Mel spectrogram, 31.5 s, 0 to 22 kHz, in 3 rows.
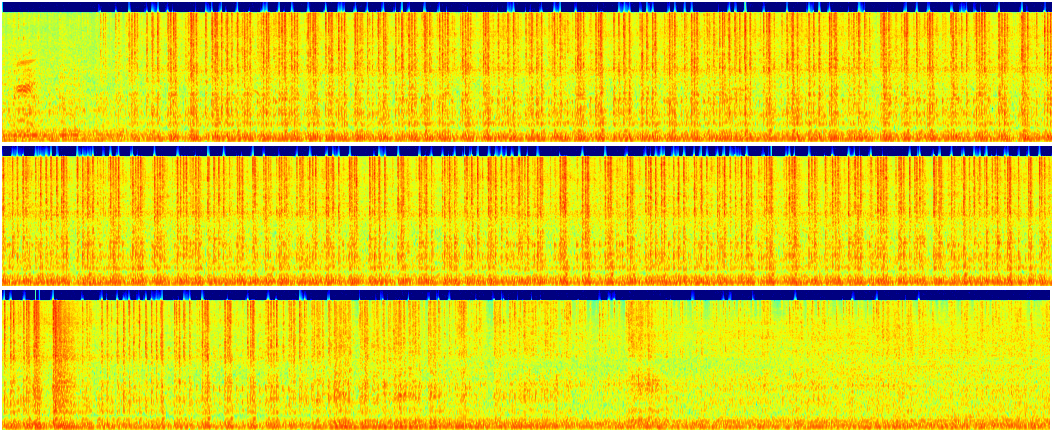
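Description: Dirt modified race car's V8 engine running at idle close by, a loud, rapid pulsing beat. After about 24 seconds the sound changes as other race cars run on the track.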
